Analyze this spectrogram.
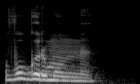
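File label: "вугырмунны", Komi, female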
